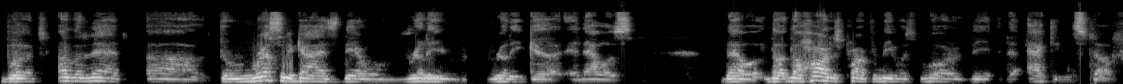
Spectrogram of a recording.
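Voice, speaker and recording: A middle-aged man, an actor, telling stories in an animated, casual way as a podcast guest. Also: mid-range voice, measured pace, breathy edge, low-quality recording. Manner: animated, lively storyteller with restarts. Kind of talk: casual interview storytelling.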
